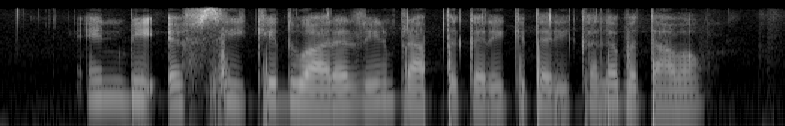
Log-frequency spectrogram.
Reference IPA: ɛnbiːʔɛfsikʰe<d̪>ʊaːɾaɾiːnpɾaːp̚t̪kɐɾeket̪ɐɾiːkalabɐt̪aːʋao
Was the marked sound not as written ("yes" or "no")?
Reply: no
